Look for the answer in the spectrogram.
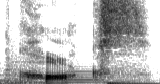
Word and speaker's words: Cocks: Or, you know, you can always consult one of Lisa's favorite turn-of-the-century texts, which is actually written by a man whose name is actually Cox in 1907. – I should say also, it's not spelled C-O-X, it's spelled C-O-C-K-S.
